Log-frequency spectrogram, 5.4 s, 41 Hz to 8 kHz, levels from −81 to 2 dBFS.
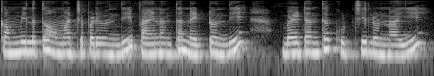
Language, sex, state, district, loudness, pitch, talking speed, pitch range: Telugu, female, Telangana, Hyderabad, -14 LUFS, 205 Hz, 120 wpm, 195-225 Hz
